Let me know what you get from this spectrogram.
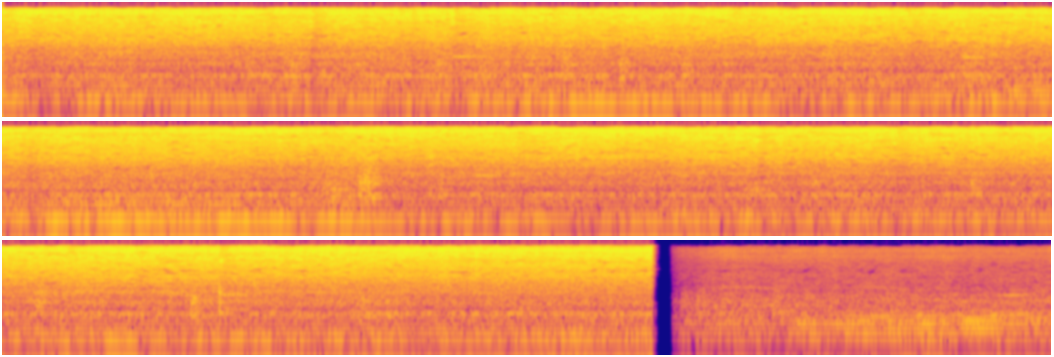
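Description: Chopped onion and tomato sizzling steadily in hot oil in a metal kadai as they are stirred with a spatula. The sizzle cuts off suddenly near the end.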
